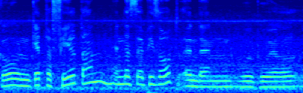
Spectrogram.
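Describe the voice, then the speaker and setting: A man speaks at a moderate pace with a strong German accent and ordinary pitch variation. Noticeable background noise sits behind him. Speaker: gaming YouTuber. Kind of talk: gameplay commentary. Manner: casual, hesitant with many fillers.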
